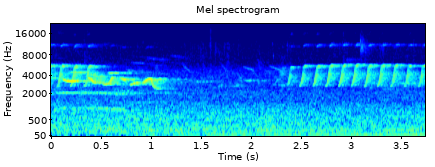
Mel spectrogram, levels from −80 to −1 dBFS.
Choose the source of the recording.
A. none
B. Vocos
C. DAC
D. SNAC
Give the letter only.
A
